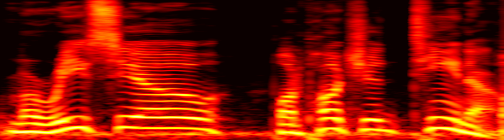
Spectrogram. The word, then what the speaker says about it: Pochettino: Prior to, how do you pronounce his name? Pochettino? – Mauricio Pochettino.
